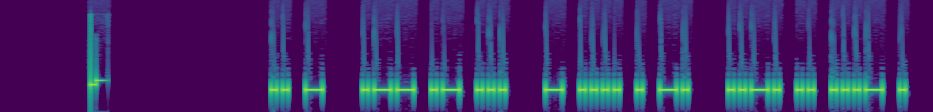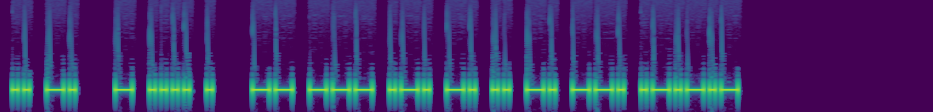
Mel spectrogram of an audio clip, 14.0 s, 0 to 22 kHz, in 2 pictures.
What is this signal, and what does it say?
Morse code, heard as a keyed tone, about 27 wpm, 700 Hz. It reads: IT WAS THEN FIVE IN THE MORNING.
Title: Sentences from Top 1000 Words - Review Part 2 - 28wpm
